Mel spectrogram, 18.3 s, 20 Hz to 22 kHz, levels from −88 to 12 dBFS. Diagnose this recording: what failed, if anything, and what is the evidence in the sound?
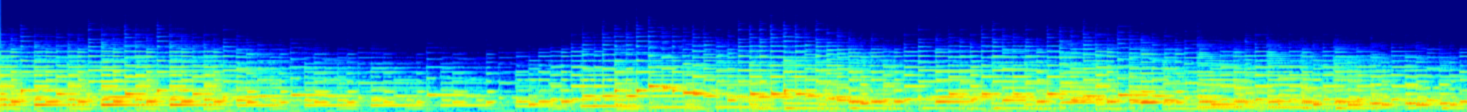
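Nothing in this music recording stood out on listening that would point to a failure at any stage of the chain.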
